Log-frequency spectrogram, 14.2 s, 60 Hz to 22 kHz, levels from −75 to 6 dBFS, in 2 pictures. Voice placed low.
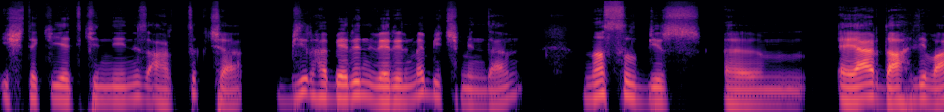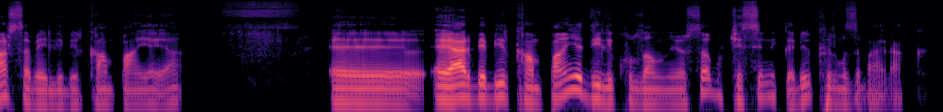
Yes: low, 115 Hz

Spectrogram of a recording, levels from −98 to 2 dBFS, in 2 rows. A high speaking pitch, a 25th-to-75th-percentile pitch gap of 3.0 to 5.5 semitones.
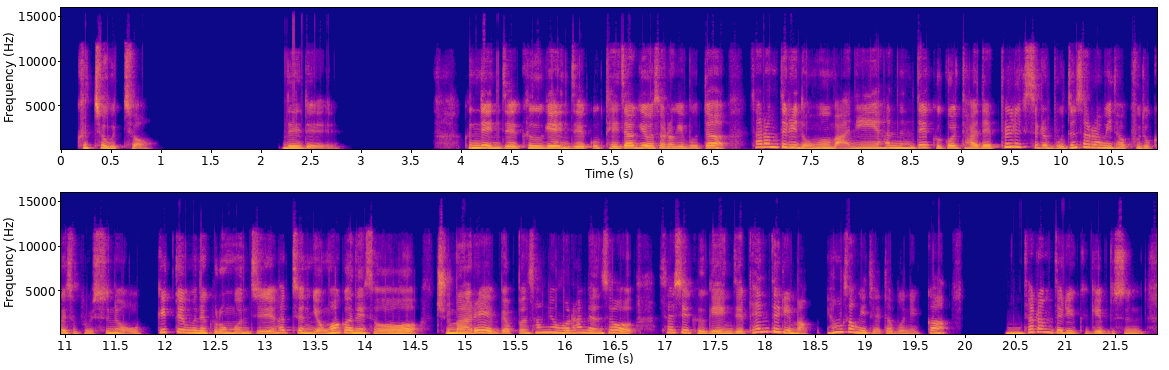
Yes: high, 230 Hz; average, 5.2 semitones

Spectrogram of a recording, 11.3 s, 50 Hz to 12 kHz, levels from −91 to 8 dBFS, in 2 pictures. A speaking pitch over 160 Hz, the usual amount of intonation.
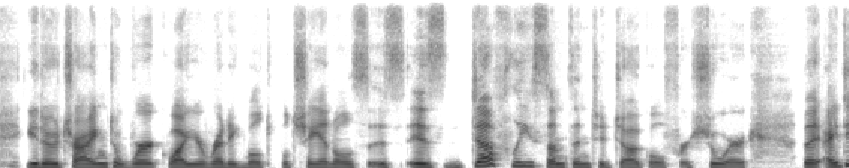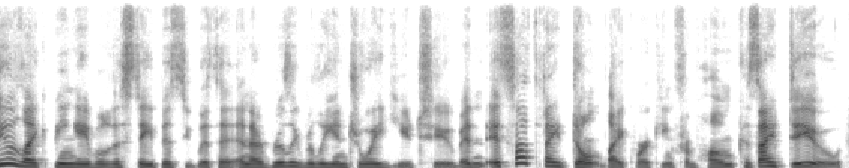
Yes: high, 190 Hz; average, 3.6 semitones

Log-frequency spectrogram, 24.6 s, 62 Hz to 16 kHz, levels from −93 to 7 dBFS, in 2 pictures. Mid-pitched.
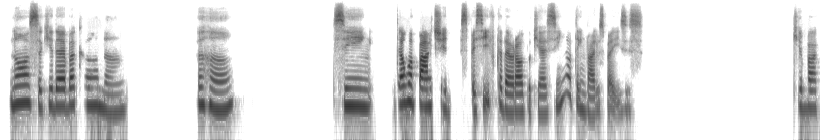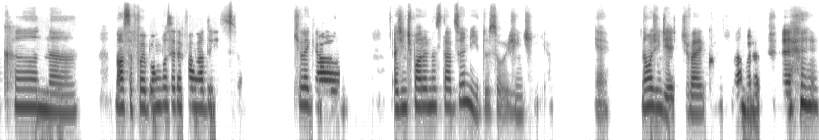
No: high, 230 Hz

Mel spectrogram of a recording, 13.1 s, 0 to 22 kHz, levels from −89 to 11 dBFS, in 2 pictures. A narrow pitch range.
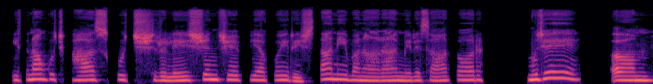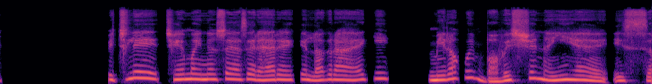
No: average, 3.4 semitones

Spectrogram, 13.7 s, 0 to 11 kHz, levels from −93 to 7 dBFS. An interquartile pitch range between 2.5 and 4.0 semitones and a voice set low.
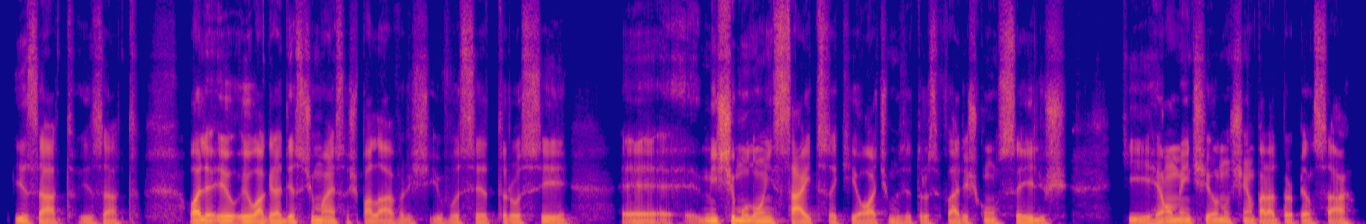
Yes: average, 2.9 semitones; very low, 90 Hz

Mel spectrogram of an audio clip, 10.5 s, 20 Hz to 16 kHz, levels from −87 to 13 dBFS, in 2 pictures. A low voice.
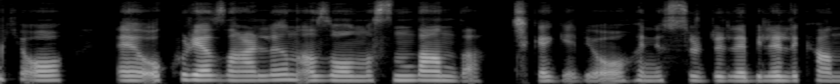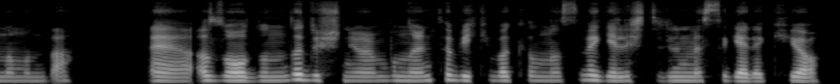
No: medium, 185 Hz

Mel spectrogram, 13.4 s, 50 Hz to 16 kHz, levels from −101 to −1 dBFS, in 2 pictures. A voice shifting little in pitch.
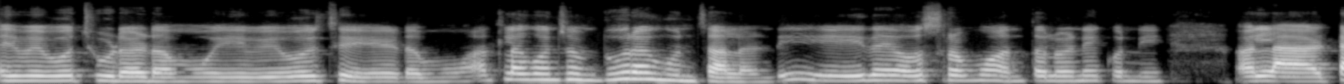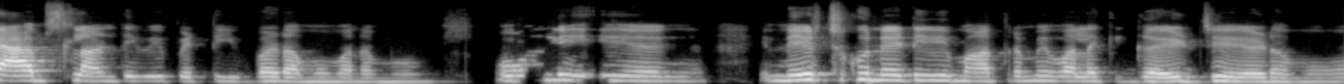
No: average, 3.4 semitones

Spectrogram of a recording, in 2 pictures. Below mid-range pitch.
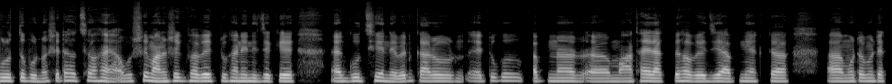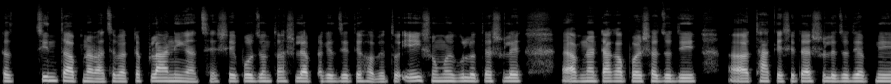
No: medium, 150 Hz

